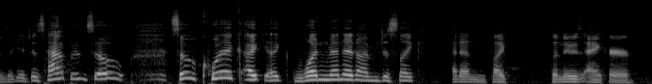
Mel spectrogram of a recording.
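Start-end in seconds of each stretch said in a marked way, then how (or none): 0.2-4.3 put-on tearful crying voice, higher pitch. Retelling a witness as her tears come down: imitating someone crying. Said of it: "her tears start to, like, come down".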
